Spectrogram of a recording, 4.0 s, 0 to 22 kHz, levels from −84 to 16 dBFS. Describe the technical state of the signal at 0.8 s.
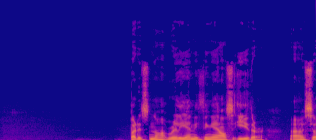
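A switch to a distant microphone is under way at 0.8 s, running from the start of the clip to 1.66 s, where the sound cuts back just before "it's not really anything". The likely cause is that the close microphone's feed dropped out and a farther pickup carried the speech instead. At 0.8 s the speech sounds roomy and hollow, thinner in the low end, at much the same level, with faint room noise roughly 35 dB below the speech.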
